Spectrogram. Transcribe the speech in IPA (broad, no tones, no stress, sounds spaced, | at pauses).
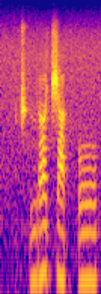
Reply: t͡ʃʼ ʉ ɾ ɐ t͡ʃ a t͡sʼ o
